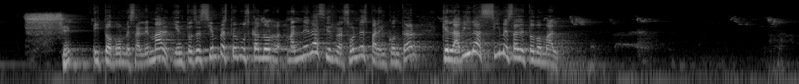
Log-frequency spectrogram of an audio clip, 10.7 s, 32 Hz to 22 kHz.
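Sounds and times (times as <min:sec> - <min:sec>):
speech: 0:00.8 - 0:07.8
small birds chirping in a park: 0:03.0 - 0:10.6
owl in a park: 0:07.6 - 0:08.9.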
